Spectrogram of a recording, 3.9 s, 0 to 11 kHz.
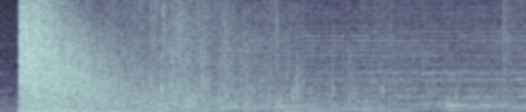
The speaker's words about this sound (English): At around 10:30 p.m., Harry and Harriet's 22-year-old daughter, Peaches, awoke to the sound of a massive explosion somewhere in the house.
